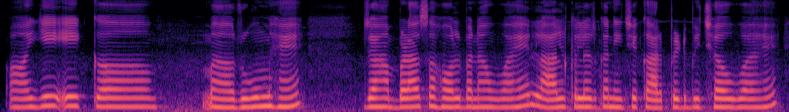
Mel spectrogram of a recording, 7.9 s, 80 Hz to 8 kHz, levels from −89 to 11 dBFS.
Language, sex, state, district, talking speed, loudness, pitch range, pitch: Hindi, female, Uttar Pradesh, Jalaun, 150 wpm, -23 LUFS, 220-230 Hz, 225 Hz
